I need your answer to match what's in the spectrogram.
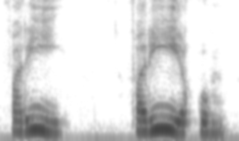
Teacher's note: This ya is madda, that's why we have read it by stretching.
